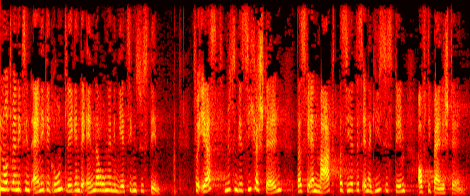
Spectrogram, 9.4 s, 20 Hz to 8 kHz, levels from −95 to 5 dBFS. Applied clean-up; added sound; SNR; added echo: none; none; none; none.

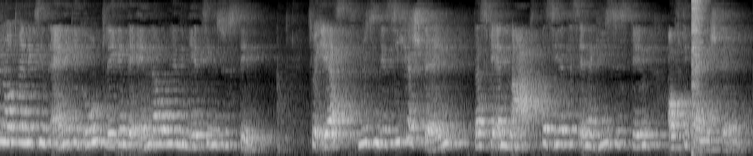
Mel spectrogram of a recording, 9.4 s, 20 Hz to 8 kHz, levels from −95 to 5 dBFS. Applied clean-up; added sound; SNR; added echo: none; Hi-hat; 2 dB; reverberation time 1.0 s.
